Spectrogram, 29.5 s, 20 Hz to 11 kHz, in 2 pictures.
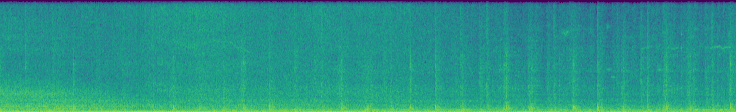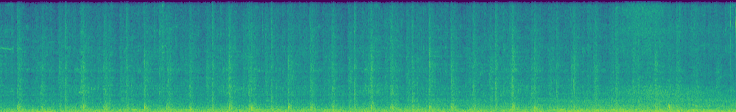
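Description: Class S14 diesel multiple unit passenger train passing slowly. The power car's diesel engine drones at the start, then the carriage wheels click over the rail joints in a steady rhythm, and the engine tone of the rear power car comes back in near the end.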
